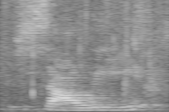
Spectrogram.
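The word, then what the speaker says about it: Samhain: ended the GIC word meaning Summer's end is pronounced sa in Ireland saen in Wales sain in Scotland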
